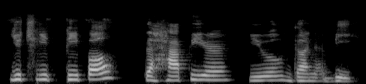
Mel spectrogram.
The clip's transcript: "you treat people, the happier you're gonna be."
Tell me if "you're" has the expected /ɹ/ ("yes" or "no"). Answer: no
